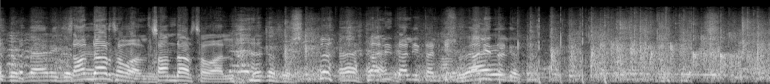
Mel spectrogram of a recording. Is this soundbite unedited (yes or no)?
yes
